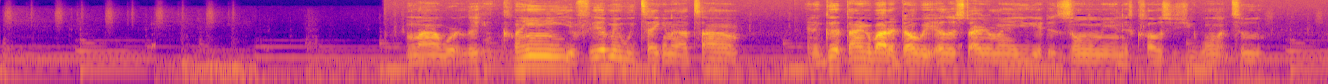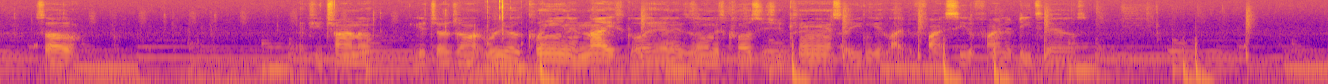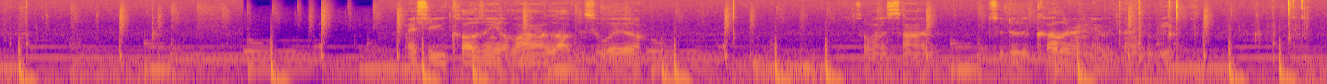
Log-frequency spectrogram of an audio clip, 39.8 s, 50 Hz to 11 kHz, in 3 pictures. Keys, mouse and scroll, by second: 1.3 click, 2.4 click, 2.7-4.4 typing, 2.9 click, 3.2 click, 3.4 scroll up 1, 3.6 click, 3.8 scroll down 1, 4.5-5.0 scroll up 2, 6.8 scroll down 2, 8.3 ctrl+=, 9.7 scroll down 2, 10.6-11.1 scroll up 4, 11.2 ctrl+=, 12.1 -, 12.7 =, 13.6 -, 14.1-14.8 scroll down 3, 15.9 =, 16.4 scroll up 1, 17.2 -, 19.7 click, 29.1 z, 29.2 click, 29.5 click, 30.9 click.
